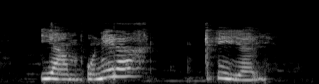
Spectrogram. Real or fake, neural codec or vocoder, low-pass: fake; codec, 16 kHz, 16 kbps, FreqCodec, larger model; 7.2 kHz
